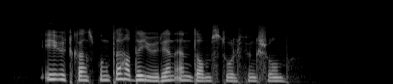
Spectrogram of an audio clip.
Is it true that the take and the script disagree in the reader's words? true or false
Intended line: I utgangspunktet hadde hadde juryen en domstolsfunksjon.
true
